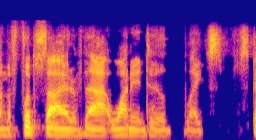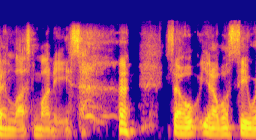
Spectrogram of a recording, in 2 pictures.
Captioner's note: laughs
